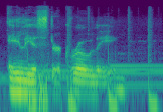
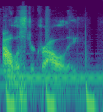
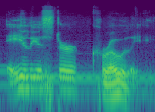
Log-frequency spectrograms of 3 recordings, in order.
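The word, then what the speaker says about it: Aleister Crowley: Conformity to one's will according to Old Alias crowy that's how he pronounced his name in the modern parlaments they call him alist Crowley M crowy but that's not what he called himself he called himself Alias crowy hit the likes guys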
